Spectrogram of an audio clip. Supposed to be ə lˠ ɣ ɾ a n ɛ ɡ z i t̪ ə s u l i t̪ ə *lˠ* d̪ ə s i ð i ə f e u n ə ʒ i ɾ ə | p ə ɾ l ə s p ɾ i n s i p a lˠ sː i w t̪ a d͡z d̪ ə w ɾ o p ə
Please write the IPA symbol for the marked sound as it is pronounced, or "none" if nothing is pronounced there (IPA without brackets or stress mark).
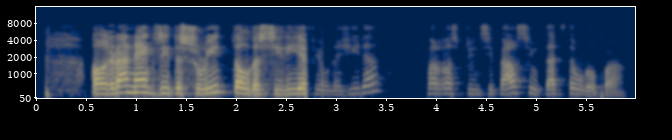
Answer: lˠ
